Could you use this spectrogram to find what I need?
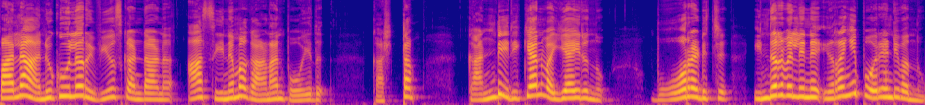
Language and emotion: Malayalam, disgusted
